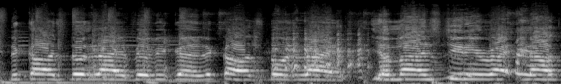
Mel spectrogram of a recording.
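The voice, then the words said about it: Put-on Jamaican accent. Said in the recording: “the Jamaican accent ... Cue the Caribbean music. ... Do the Miss Cleo thing.”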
